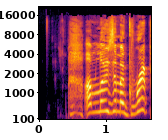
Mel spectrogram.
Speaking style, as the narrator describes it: wailed Finn

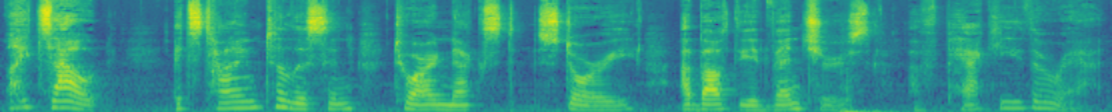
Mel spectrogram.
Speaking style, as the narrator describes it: their mom whispered

